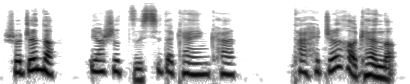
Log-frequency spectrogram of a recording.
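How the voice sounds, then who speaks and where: A man voicing a doting, fussy mother duck in a storybook reading, with a high, excited, scolding voice. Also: moderate pace, dry recording. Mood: proud.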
